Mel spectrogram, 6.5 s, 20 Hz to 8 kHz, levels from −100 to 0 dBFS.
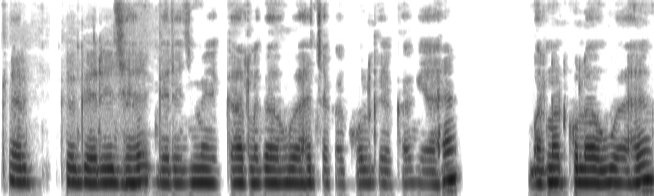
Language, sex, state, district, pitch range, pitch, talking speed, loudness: Hindi, male, Bihar, Purnia, 155-165 Hz, 160 Hz, 200 wpm, -21 LUFS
